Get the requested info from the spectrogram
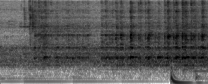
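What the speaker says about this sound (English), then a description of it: "And I'm just pouring it back into the pot." Water poured from a tomato can into a pot of minestrone soup, a steady close splashing hiss that swells louder, ending with a low gurgling slosh.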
